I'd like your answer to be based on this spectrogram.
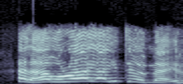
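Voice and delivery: very high, breezy, overly bright, too-cheerful voice. Retelling a sick call gone wrong: imitating a too-cheerful sick call. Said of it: "a bit complacent with it".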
